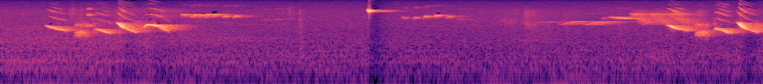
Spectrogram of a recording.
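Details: Green-winged saltator, a captive bird in a singing dispute, delivering two bursts of clear, rolling whistled notes, each phrase a fast cluster of downward-slurred syllables, separated by a pause of a few seconds.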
